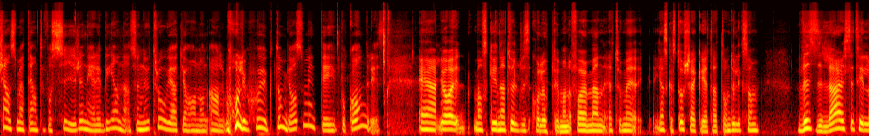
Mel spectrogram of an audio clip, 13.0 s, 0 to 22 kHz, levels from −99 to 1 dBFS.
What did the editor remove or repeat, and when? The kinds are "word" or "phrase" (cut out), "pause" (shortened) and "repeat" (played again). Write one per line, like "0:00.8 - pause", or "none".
0:06.5 - word
0:08.0 - word
0:08.6 - word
